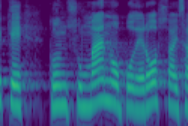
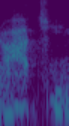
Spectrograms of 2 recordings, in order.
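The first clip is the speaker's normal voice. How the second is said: breathy whispered swear under the breath; whispered curse; 19 dB quieter than usual. Retold or imitated. Student dismayed by the lifeguard test, whispered curse.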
